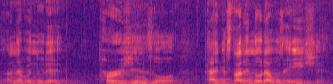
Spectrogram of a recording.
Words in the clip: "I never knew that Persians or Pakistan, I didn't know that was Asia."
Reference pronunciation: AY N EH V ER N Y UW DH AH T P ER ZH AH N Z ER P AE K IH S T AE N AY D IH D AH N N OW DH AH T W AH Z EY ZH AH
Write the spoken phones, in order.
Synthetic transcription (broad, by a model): AY N EH V ER N Y UW DH AH T P ER ZH AH N Z ER P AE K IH S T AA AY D IH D N N OW DH AH T W AH Z EY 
